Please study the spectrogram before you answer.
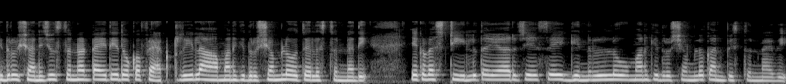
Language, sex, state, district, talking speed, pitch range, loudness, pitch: Telugu, female, Andhra Pradesh, Krishna, 135 wpm, 200-220 Hz, -13 LUFS, 210 Hz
